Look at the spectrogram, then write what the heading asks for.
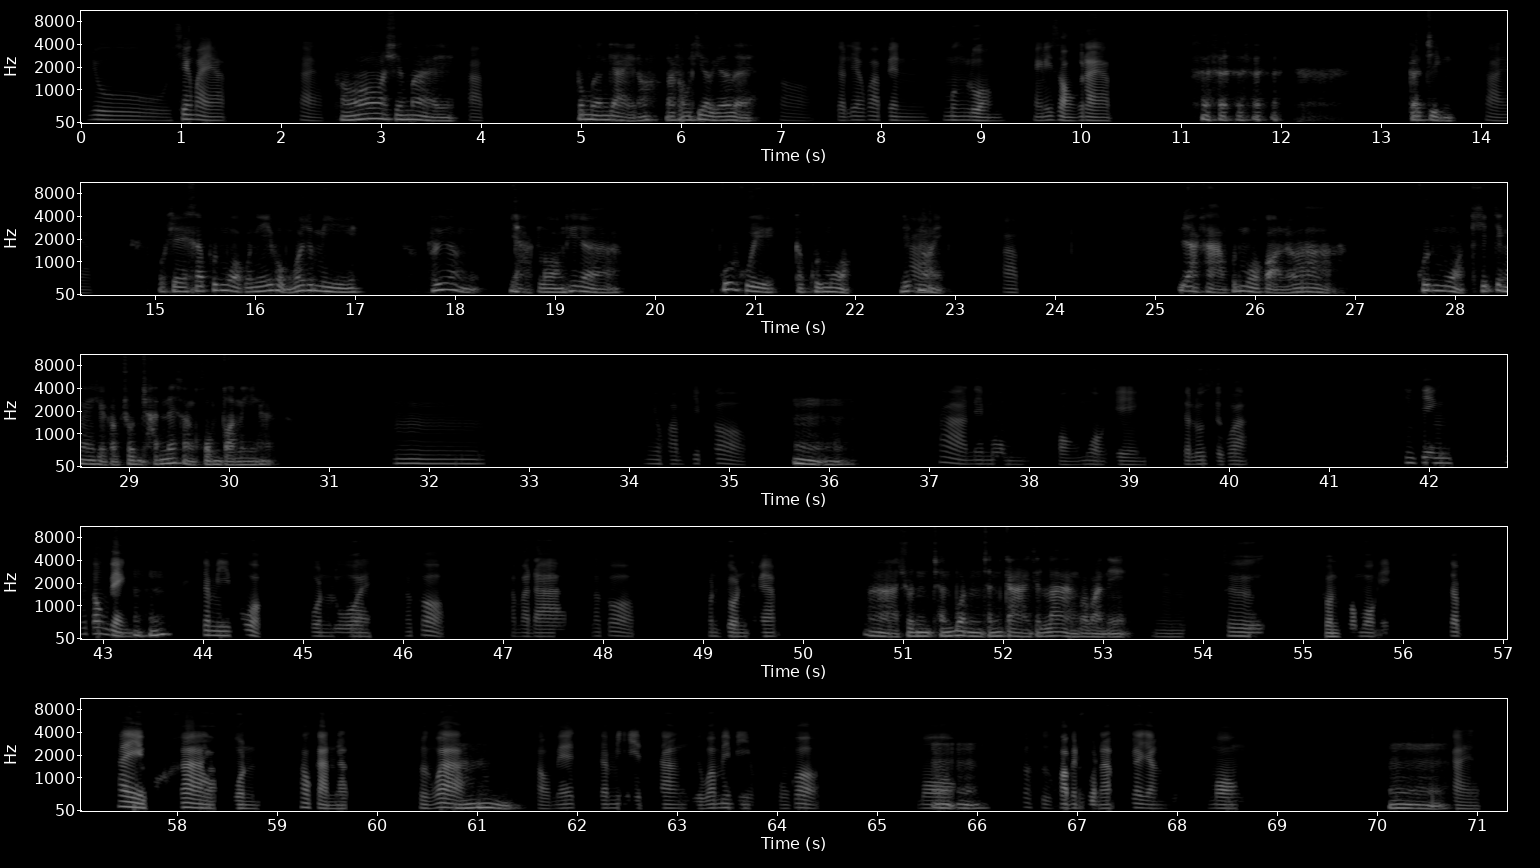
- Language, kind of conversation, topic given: Thai, unstructured, ทำไมบางคนถึงยังมองว่าคนจนไม่มีคุณค่า?
- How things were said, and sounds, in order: laugh; drawn out: "อืม"; background speech; distorted speech; "คือ" said as "ชือ"; tapping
